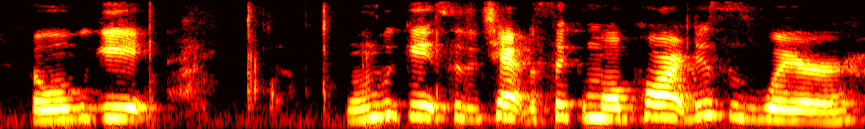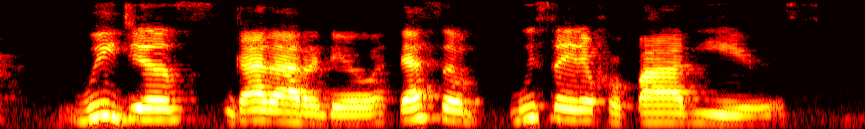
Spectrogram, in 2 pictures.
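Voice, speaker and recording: At a moderate pace, a woman with a medium pitch speaks with lively intonation. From North Carolina, near Greenville. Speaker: author and housing advocate. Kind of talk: podcast interview.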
